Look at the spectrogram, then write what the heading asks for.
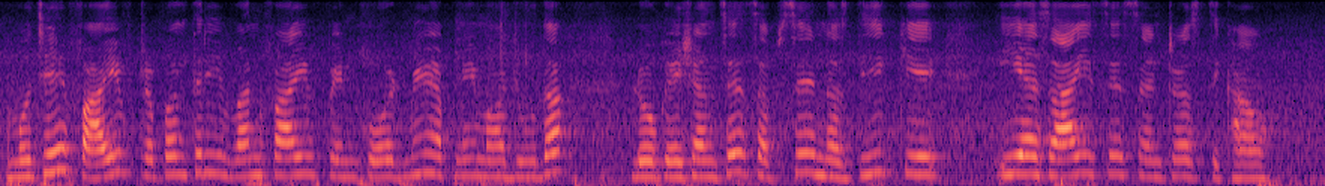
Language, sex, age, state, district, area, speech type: Urdu, female, 45-60, Uttar Pradesh, Shahjahanpur, urban, read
